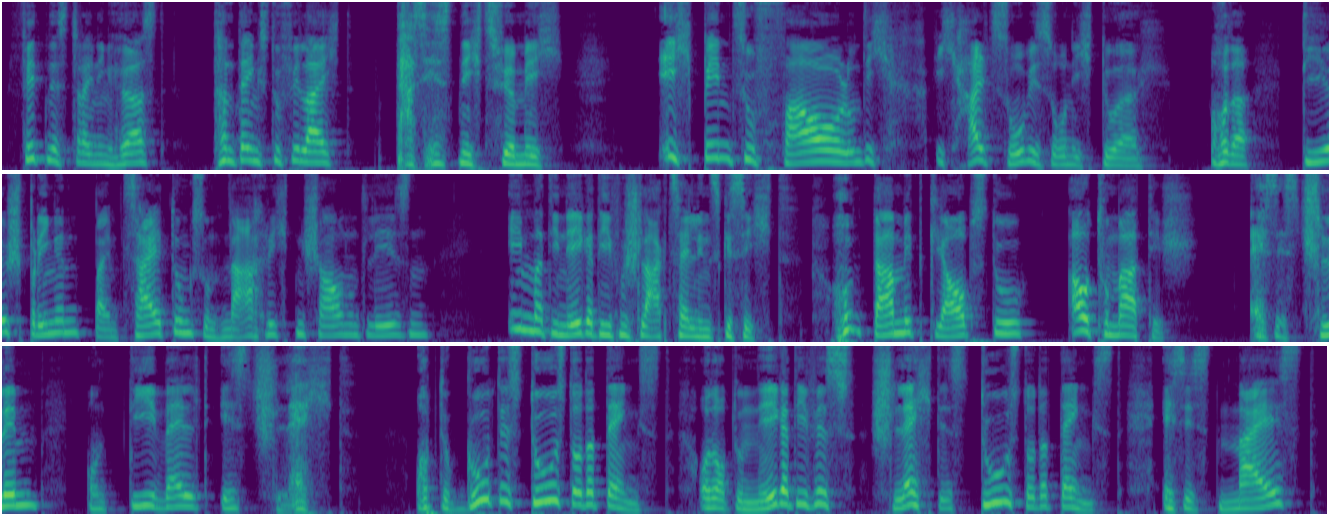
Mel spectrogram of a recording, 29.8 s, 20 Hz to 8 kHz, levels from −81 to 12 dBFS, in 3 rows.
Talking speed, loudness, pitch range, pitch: 135 wpm, -21 LUFS, 145-205 Hz, 175 Hz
